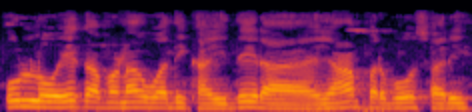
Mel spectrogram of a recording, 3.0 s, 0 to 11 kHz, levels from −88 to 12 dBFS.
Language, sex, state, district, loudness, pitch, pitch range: Hindi, male, Haryana, Charkhi Dadri, -13 LUFS, 150 Hz, 140-165 Hz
